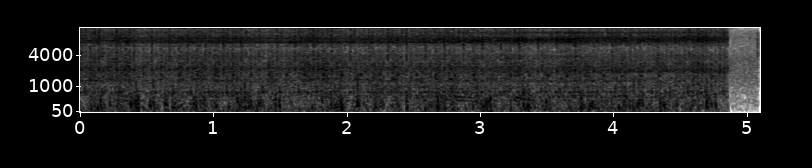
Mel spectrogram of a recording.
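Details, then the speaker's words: Freshly built Willys F-head engine with Weber carburetor replacing troublesome YF carbs, break-in run indoors without fan at about 185°: steady, even low idle with smooth firing beat and no misses or knocks until switched off; healthy idle. "the weather is idling nicely and uh"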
